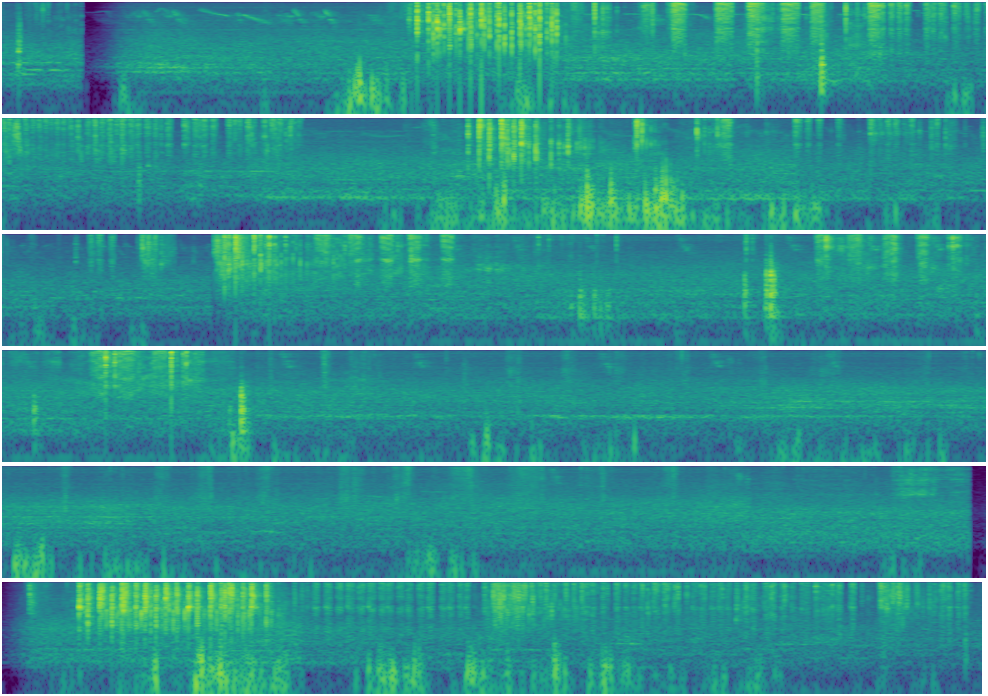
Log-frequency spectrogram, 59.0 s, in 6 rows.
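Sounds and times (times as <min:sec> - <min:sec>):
aerosol spray can hissing: 0:06.6 - 0:12.8, 0:17.8 - 0:19.2, 0:22.6 - 0:24.3, 0:51.6 - 0:57.8, 0:58.5 - 0:58.9.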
